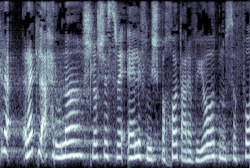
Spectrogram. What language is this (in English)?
Hebrew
